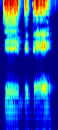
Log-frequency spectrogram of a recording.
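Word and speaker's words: ÖBB: But I was told I was saying it wrong. It's supposed to be UB there.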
